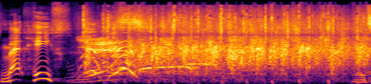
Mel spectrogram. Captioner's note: cheering, applause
